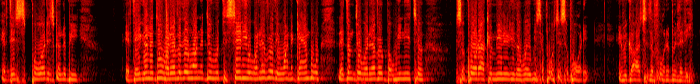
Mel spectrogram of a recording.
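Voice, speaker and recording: A man giving an impassioned public comment at a community meeting, halting now and then. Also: high-pitched, fairly even intonation, a little mellow, poor audio. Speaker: community member speaking at public hearing.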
